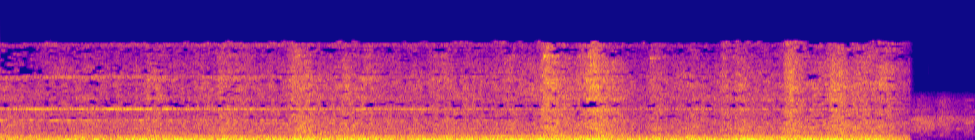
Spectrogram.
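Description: Freight train of BTPN petroleum tank wagons running past at close range: a loud, steady rumble of wheels on rail, with several sharp clacks as the wheels cross rail joints. A faint high whine sounds for the first two seconds, and the sound cuts off abruptly near the end.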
